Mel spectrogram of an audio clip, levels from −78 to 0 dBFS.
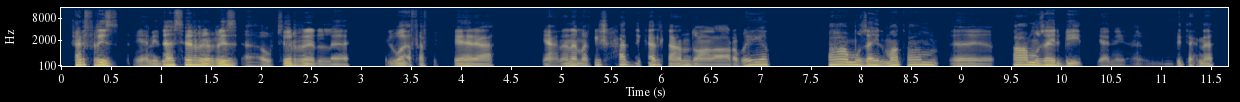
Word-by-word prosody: مش -, -, -12 dB
عارف 155 Hz, -3 st, +3 dB
رزق 135 Hz, -8 st, +5 dB
يعني 95 Hz, 0 st, -4 dB
ده 135 Hz, +7 st, +6 dB
سر 140 Hz, -1 st, +6 dB
الرزق 125 Hz, +4 st, +5 dB
أو 100 Hz, -1 st, -7 dB
سر 125 Hz, -2 st, +2 dB
ال 90 Hz, -2 st, -5 dB, 0.4 s
الواقفة -, -, -2 dB
في -, -, -19 dB, 0.3 s
الشارع، 105 Hz, -3 st, +2 dB, 0.5 s
يعني 90 Hz, +5 st, -2 dB
أنا 130 Hz, +2 st, +2 dB
ما 105 Hz, -4 st, -3 dB
فيش 140 Hz, +4 st, -5 dB
حد 150 Hz, -6 st, -4 dB
كلت 135 Hz, +2 st, -2 dB
عنده 110 Hz, +5 st, -1 dB
على 90 Hz, -1 st, -4 dB
عربية 90 Hz, -, -2 dB, 0.6 s
طعمه 155 Hz, -1 st, +3 dB
زي 130 Hz, +1 st, +3 dB
المطعم 150 Hz, +3 st, 0 dB
آآ، 105 Hz, -1 st, -5 dB, 0.2 s
طعمه 145 Hz, -1 st, +4 dB
زي 135 Hz, +1 st, +4 dB
البيت، 115 Hz, -5 st, -2 dB
يعني 90 Hz, -1 st, -11 dB
أم -, -, -26 dB, 0.3 s
بيت 130 Hz, -, -8 dB
إحنا 115 Hz, -2 st, -4 dB
120 Hz, 170 wpm, -23 LUFS, 100-140 Hz, 0.6 s, ده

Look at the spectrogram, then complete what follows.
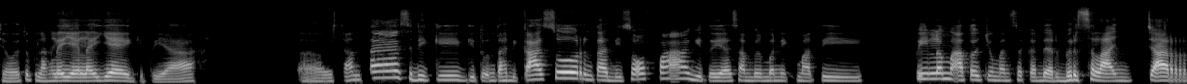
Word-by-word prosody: Jawa 145 Hz, -2 st, -5 dB
itu 225 Hz, -, -6 dB
bilang 165 Hz, 0 st, -4 dB
leyeh-leyeh 170 Hz, -1 st, +3 dB
gitu -, -, -21 dB, 0.2 s
ya, 135 Hz, +4 st, -3 dB, 1.0 s
eee, 145 Hz, 0 st, -8 dB
santai 295 Hz, +12 st, 0 dB
sedikit 205 Hz, -1 st, -3 dB
gitu, 170 Hz, -2 st, -6 dB
entah 175 Hz, 0 st, -3 dB
di 170 Hz, -, -10 dB
kasur, 245 Hz, +6 st, +6 dB
entah 205 Hz, -4 st, 0 dB
di 170 Hz, -, -7 dB
sofa 265 Hz, +5 st, -1 dB
gitu 185 Hz, -2 st, -5 dB
ya, 170 Hz, 0 st, +1 dB
sambil 175 Hz, -1 st, -4 dB
menikmati, 170 Hz, 0 st, -6 dB, 0.5 s
film 260 Hz, 0 st, +2 dB
atau 210 Hz, +1 st, 0 dB
cuman 185 Hz, -3 st, -4 dB
sekedar 175 Hz, -4 st, -2 dB
berselancar 175 Hz, -2 st, +3 dB
180 Hz, 125 wpm, -24 LUFS, 170-215 Hz, 1.0 s, kasur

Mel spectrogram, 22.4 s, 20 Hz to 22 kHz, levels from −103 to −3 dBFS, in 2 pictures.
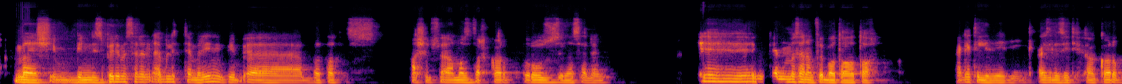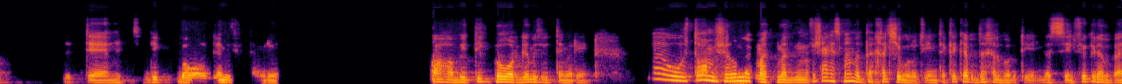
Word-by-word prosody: ماشي، 110 Hz, -1 st, +4 dB
بالنسبة 110 Hz, +1 st, 0 dB
لي 130 Hz, -, +4 dB
مثلًا 130 Hz, -2 st, -3 dB
قبل 125 Hz, +3 st, -2 dB
التمرين 125 Hz, +1 st, -1 dB
بيبقى 115 Hz, -1 st, -3 dB, 0.5 s
بطاطس 110 Hz, +1 st, -8 dB, 0.3 s
عشان 110 Hz, -, -3 dB
فيها 110 Hz, +1 st, -2 dB
مصدر 110 Hz, 0 st, 0 dB
carb 110 Hz, 0 st, -4 dB
رُز 110 Hz, -1 st, 0 dB
مثلًا. 100 Hz, -1 st, -5 dB, 1.0 s
آآ 145 Hz, -2 st, +1 dB
إن 135 Hz, -, -2 dB
كان 130 Hz, -1 st, +1 dB
مثلًا 125 Hz, -3 st, +2 dB
في 110 Hz, -, +1 dB
بطاطا 105 Hz, -2 st, 0 dB, 0.6 s
الحاجات 120 Hz, 0 st, -5 dB
اللي 105 Hz, -2 st, +1 dB
زي 100 Hz, 0 st, -2 dB
دي، 100 Hz, 0 st, -13 dB
الحاجات 110 Hz, -, -2 dB
اللي 110 Hz, -1 st, -1 dB
زي 105 Hz, -, -2 dB
دي 105 Hz, +2 st, -12 dB
فيها 105 Hz, -2 st, -4 dB
carb 115 Hz, -1 st, +2 dB, 0.7 s
بت 105 Hz, -, -10 dB
بتدّيك 100 Hz, +2 st, -2 dB, 0.2 s
power 105 Hz, -1 st, +4 dB
جامد 110 Hz, 0 st, +4 dB
في -, -, -24 dB
التمرين. 100 Hz, 0 st, -5 dB, 1.6 s
آه، 125 Hz, -2 st, +3 dB
بيدّيك 115 Hz, +5 st, +1 dB
power 125 Hz, -2 st, +8 dB
جامد 120 Hz, +3 st, +2 dB
في 115 Hz, -, -5 dB
التمرين. 100 Hz, -2 st, -4 dB, 0.6 s
لأ، 260 Hz, -1 st, 0 dB
وطبعًا 200 Hz, 0 st, +5 dB
مش 170 Hz, -3 st, +4 dB
هاقول 165 Hz, +2 st, +7 dB
لك 165 Hz, -4 st, +3 dB
ما 130 Hz, -, +7 dB
ت 120 Hz, +1 st, -12 dB
ما 120 Hz, -, +5 dB
ت -, -, -1 dB
ما 115 Hz, 0 st, 0 dB
فيش 155 Hz, -, -4 dB
حاجة 180 Hz, -1 st, +2 dB
اسمها 165 Hz, 0 st, +1 dB
ما 145 Hz, -, +3 dB
تدخَّلش 135 Hz, +1 st, 0 dB
بروتين، 100 Hz, 0 st, -2 dB
أنت 100 Hz, -, -4 dB
كده، 130 Hz, -, -3 dB
كده 140 Hz, -, +4 dB
بتدخَّل 125 Hz, -3 st, -2 dB
بروتين، 100 Hz, 0 st, -5 dB
بس 105 Hz, -1 st, -4 dB
الفكرة 125 Hz, +4 st, 0 dB
بيبقى 105 Hz, -, -1 dB
110 Hz, 175 wpm, -23 LUFS, 105-130 Hz, 1.6 s, power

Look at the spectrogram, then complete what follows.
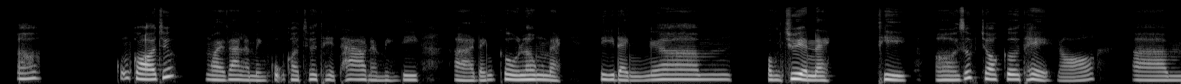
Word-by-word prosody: Ờ. 270 Hz, +2 st, -1 dB, 0.8 s
Cũng 275 Hz, +2 st, -6 dB
có 240 Hz, -5 st, +6 dB
chứ. 345 Hz, +9 st, +2 dB, 0.3 s
Ngoài 210 Hz, -3 st, -1 dB
ra 220 Hz, +1 st, 0 dB
là 205 Hz, -2 st, -2 dB
mình 190 Hz, -1 st, -4 dB
cũng 220 Hz, +3 st, -7 dB
có 215 Hz, -2 st, -2 dB
chơi 230 Hz, +2 st, -3 dB
thể 215 Hz, -1 st, -6 dB
thao 225 Hz, 0 st, -2 dB
này, 200 Hz, -2 st, -5 dB
mình 185 Hz, -1 st, -8 dB
đi, 210 Hz, -1 st, 0 dB, 0.3 s
à, 190 Hz, -3 st, -2 dB
đánh 190 Hz, +3 st, -5 dB
cầu 225 Hz, -1 st, +3 dB
lông 220 Hz, 0 st, +5 dB
này, 190 Hz, -3 st, -1 dB, 0.4 s
đi 225 Hz, -1 st, +2 dB
đánh, 190 Hz, -3 st, -2 dB
ơm, 230 Hz, 0 st, +1 dB, 0.4 s
bóng 210 Hz, -1 st, 0 dB
chuyền 235 Hz, -2 st, +8 dB
này, 195 Hz, -1 st, +2 dB, 0.5 s
thì, 210 Hz, -4 st, +3 dB, 0.3 s
ờ, 205 Hz, 0 st, 0 dB
giúp 295 Hz, +7 st, +1 dB
cho 245 Hz, -3 st, +3 dB
cơ 230 Hz, 0 st, +2 dB
thể 210 Hz, -5 st, 0 dB
nó 180 Hz, +5 st, -5 dB, 0.4 s
à, 195 Hz, -2 st, -3 dB
215 Hz, 180 wpm, -25 LUFS, 200-230 Hz, 0.8 s, chuyền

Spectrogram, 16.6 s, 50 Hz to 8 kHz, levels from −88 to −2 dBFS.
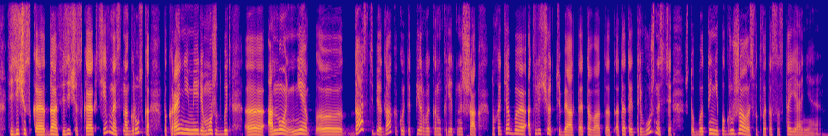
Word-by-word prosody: Физическая, 185 Hz, -5 st, +5 dB
да, 185 Hz, 0 st, +6 dB
физическая 180 Hz, -1 st, +4 dB
активность, 235 Hz, -, 0 dB
нагрузка. 195 Hz, +9 st, 0 dB, 0.2 s
По -, -, -7 dB
крайней 225 Hz, +4 st, +4 dB
мере, 215 Hz, -2 st, 0 dB
может 205 Hz, -1 st, -3 dB
быть, 205 Hz, +1 st, -2 dB, 0.3 s
э, 175 Hz, -1 st, +5 dB
оно 215 Hz, +5 st, +4 dB
не, 195 Hz, +6 st, 0 dB, 0.2 s
э, 170 Hz, -1 st, 0 dB
даст 470 Hz, +1 st, +1 dB
тебе, -, -, -3 dB
да, -, -, -1 dB
какой-то 180 Hz, -3 st, -10 dB
1 175 Hz, 0 st, -6 dB
конкретный 165 Hz, -1 st, -9 dB
шаг. -, -, 0 dB, 0.2 s
Но 180 Hz, -, -10 dB
хотя 200 Hz, +7 st, -3 dB
бы 215 Hz, -3 st, 0 dB
отвлечет 215 Hz, +1 st, -2 dB
тебя 150 Hz, -4 st, +1 dB
от 145 Hz, -, -3 dB
этого, 140 Hz, -5 st, -3 dB
от 135 Hz, 0 st, -11 dB
от 145 Hz, +5 st, -6 dB
этой 160 Hz, -3 st, -2 dB
тревожности, 185 Hz, -, -6 dB, 0.3 s
чтобы 170 Hz, +1 st, -6 dB
ты 200 Hz, +6 st, -6 dB
не 205 Hz, -3 st, -2 dB
погружалась 200 Hz, -2 st, -2 dB
вот -, -, -17 dB
в -, -, -17 dB
это 165 Hz, -, -5 dB
состояние. 165 Hz, -4 st, -8 dB
185 Hz, 145 wpm, -24 LUFS, 170-215 Hz, 0.3 s, да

